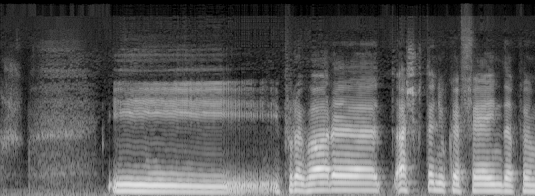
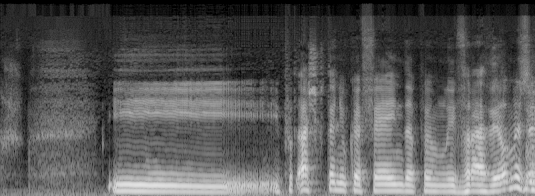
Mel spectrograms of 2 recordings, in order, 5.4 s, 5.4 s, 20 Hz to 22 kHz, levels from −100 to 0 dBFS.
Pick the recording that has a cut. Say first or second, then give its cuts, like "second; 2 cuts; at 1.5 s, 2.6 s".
second; 1 cut; at 2.9 s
